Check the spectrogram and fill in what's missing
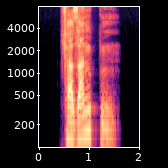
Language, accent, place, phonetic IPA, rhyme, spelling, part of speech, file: German, Germany, Berlin, [fɛɐ̯ˈzantn̩], -antn̩, versandten, adjective / verb, De-versandten.ogg
- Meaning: inflection of versenden: 1. first/third-person plural preterite 2. first/third-person plural subjunctive II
